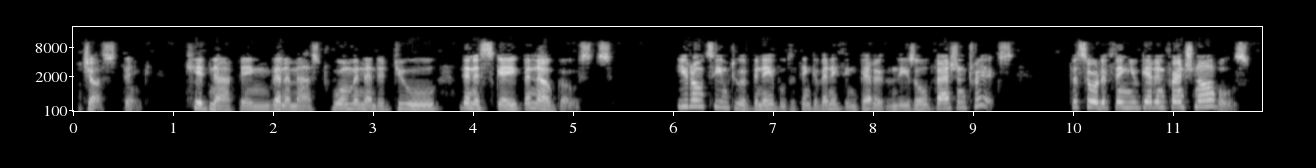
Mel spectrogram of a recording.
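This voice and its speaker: A woman's voice: medium pitch, no room sound, lightly acted. Woman reading as a formal, dissatisfied man complaining. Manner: formal, reproachful. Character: dissatisfied man politely scolding his unimaginative master.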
